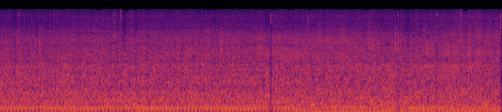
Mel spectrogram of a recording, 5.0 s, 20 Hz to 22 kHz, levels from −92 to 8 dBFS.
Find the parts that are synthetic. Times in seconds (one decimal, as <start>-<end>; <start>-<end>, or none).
none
